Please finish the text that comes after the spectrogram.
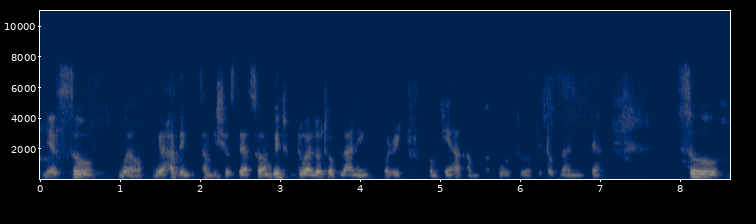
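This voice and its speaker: A mental health official speaking on a conference panel, haltingly, with many fillers and restarts. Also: medium pitch, vocal fry, a little mellow, breathy edge, dry recording, muffled recording.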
